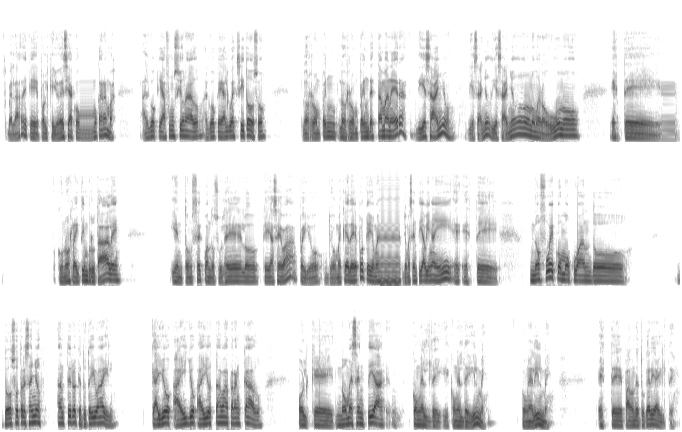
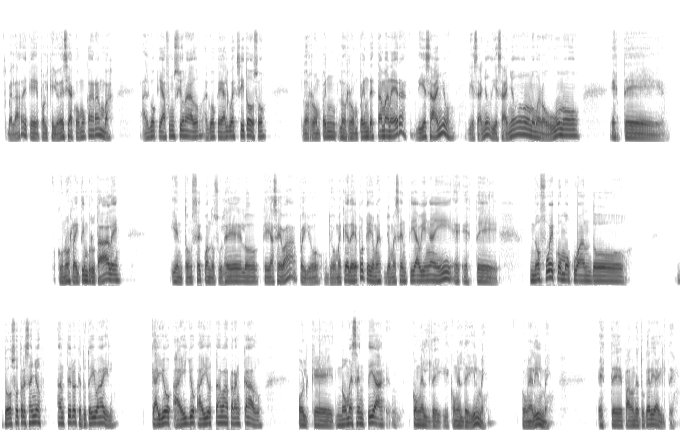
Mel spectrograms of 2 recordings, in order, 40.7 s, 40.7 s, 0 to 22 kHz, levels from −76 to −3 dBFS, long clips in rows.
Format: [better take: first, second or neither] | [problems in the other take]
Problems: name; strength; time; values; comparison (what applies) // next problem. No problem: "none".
second | audio freezing; at 1.5 s, at 13 s and at 21 s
